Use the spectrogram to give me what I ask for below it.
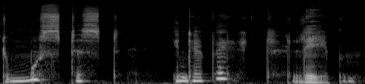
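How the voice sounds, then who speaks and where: A man voicing a sharp, questioning young woman who often drops to a breathy hush, in an audiobook reading. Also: low-pitched, very animated, slow pace, no room sound, studio quality, voice pushed up, heavily acted. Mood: tense hushed.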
